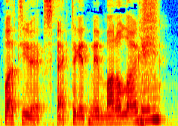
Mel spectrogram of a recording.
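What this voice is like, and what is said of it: Russian-sounding, slurred character voice. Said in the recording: “I like that he's Russian now. ... He's got blood in his mouth. Shit. He's, like, not speaking clearly. ... that's what Russian accents kind of sound like. Having a mouth ... blood.”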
